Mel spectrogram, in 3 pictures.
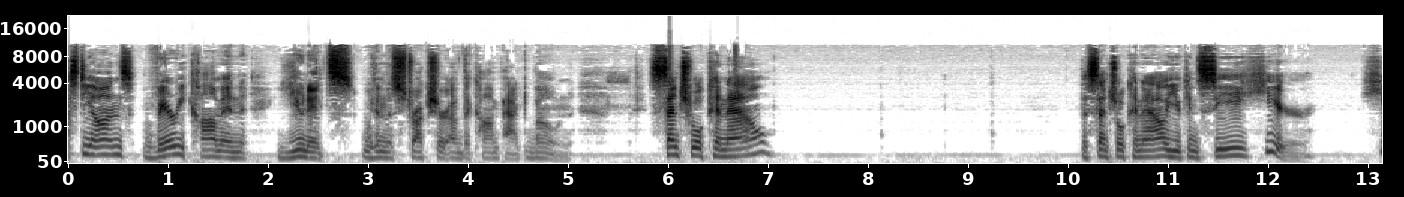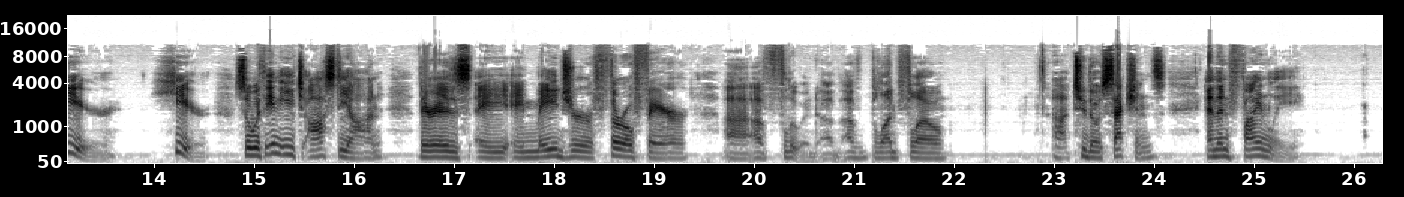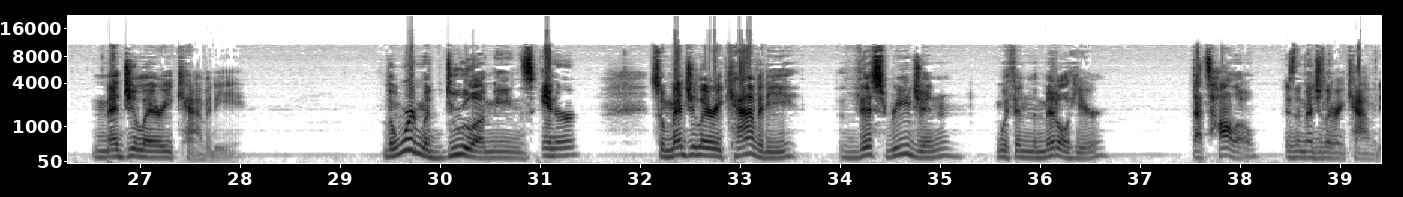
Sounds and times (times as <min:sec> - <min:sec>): Speech: 0:00.0 - 0:07.1, 0:10.1 - 0:22.0, 0:22.9 - 0:25.5, 0:26.5 - 0:28.0, 0:29.4 - 0:36.7, 0:37.5 - 0:39.4
Inside, small room: 0:00.0 - 0:39.4.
